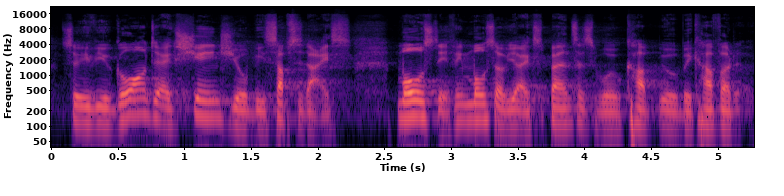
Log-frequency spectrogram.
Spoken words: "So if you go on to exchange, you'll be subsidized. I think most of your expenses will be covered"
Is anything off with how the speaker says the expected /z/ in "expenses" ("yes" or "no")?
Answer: yes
